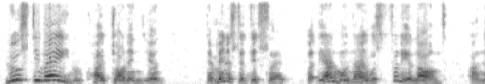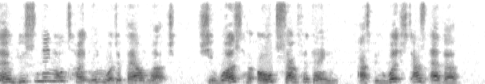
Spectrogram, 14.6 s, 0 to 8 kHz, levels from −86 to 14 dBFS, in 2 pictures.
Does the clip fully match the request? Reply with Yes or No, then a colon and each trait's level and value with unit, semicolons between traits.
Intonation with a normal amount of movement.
No: wide, 6.3 semitones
